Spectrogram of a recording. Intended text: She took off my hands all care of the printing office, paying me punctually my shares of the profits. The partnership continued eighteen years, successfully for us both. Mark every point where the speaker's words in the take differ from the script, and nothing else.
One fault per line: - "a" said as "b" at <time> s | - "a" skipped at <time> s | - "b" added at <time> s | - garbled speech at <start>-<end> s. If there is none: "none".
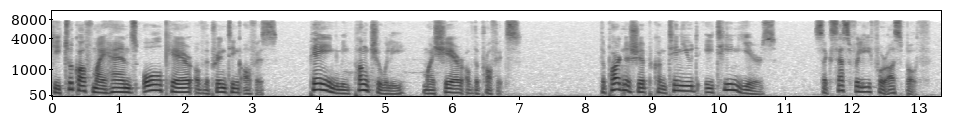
- "She" said as "He" at 0.0 s
- "shares" said as "share" at 5.7 s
